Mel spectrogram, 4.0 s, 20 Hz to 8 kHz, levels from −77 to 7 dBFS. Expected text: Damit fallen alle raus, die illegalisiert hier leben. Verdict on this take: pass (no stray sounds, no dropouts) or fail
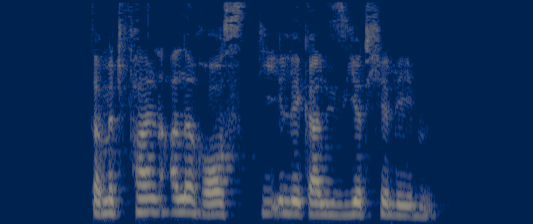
pass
